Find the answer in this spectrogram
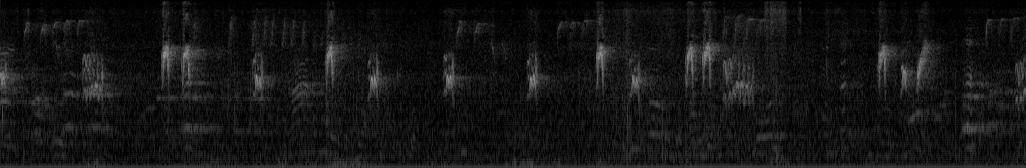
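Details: Caged red-whiskered bulbul used as a decoy bird around Tết, repeating quick sharp chirps and short warbled phrases roughly every half second to second throughout, with faint background chirping.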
